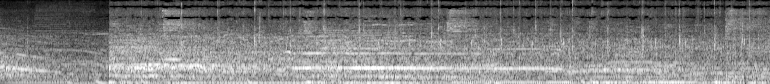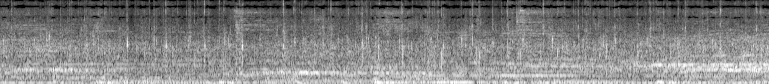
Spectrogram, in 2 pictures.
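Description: Large football stadium crowd cheering, clapping and singing in celebration at the final whistle of a home win, with music over the stands.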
